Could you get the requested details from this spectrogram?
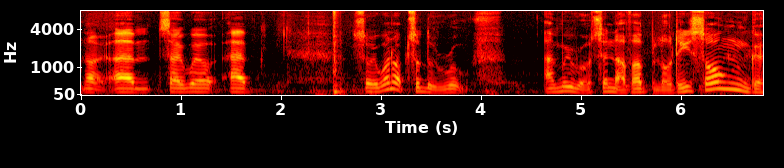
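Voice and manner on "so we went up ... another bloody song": put-on northern English accent. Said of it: "Why am I making [name] more northern?".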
